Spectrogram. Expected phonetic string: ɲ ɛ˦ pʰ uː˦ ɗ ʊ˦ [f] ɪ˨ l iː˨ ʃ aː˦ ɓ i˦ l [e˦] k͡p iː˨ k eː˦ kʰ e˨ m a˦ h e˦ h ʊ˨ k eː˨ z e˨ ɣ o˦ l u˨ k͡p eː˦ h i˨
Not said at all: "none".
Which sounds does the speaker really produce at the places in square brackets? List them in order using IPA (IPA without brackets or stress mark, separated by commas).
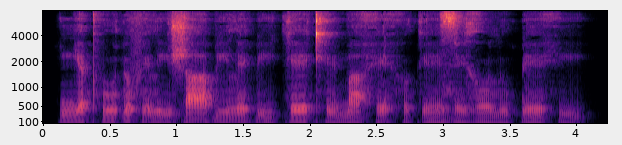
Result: f, e˦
